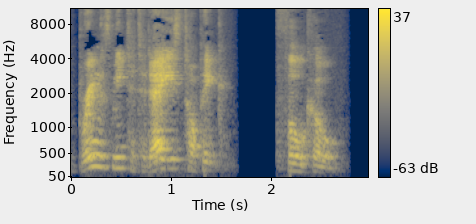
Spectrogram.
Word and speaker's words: FLCL: me to today's topic full cool i pronounce it this way because it reminds me of the swedish word for cheap beer cheap swedish beer but anyway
